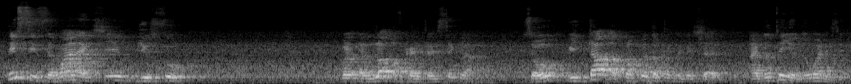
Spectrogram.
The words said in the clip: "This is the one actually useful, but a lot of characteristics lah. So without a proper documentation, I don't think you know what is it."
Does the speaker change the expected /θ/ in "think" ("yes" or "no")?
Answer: yes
